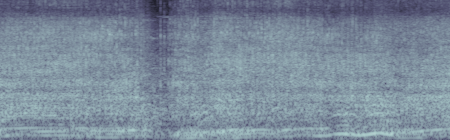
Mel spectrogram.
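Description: Engines of several compact demolition derby cars running and revving, their pitch rising and falling, with a brief dip about a second and a half in.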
